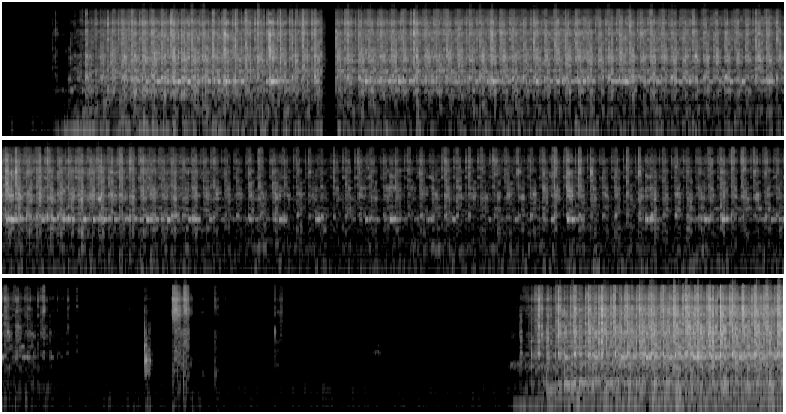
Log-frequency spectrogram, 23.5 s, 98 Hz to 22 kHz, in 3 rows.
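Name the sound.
1970s Kenmore 158.13520 sewing machine stitching cotton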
